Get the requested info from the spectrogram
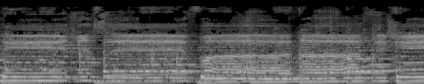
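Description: A cantor singing a piyyut over instrumental accompaniment, the melody winding through wavering, ornamented runs about halfway through, over a bass line whose notes change about twice a second.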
